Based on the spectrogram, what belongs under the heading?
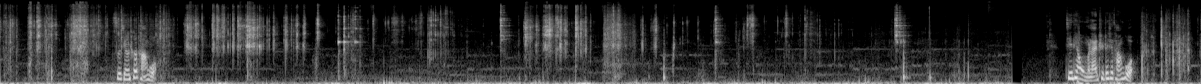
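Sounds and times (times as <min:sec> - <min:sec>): plastic toys clicking and rattling: 0:00.0 - 0:09.3, 0:11.4 - 0:12.0
packaging being handled: 0:00.0 - 0:09.4.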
